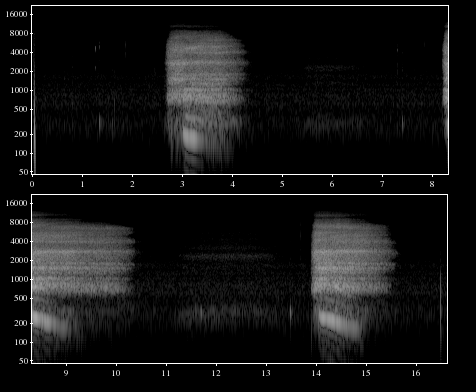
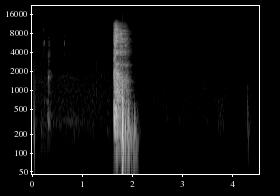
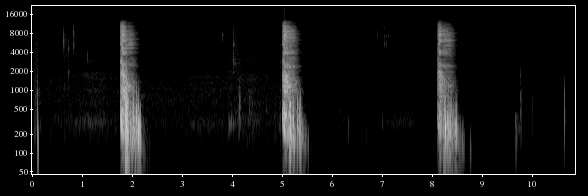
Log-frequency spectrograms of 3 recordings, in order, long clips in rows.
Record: {"exhalation_length": "16.6 s", "exhalation_amplitude": 7425, "exhalation_signal_mean_std_ratio": 0.42, "cough_length": "4.6 s", "cough_amplitude": 32768, "cough_signal_mean_std_ratio": 0.17, "three_cough_length": "10.9 s", "three_cough_amplitude": 32768, "three_cough_signal_mean_std_ratio": 0.2, "survey_phase": "alpha (2021-03-01 to 2021-08-12)", "age": "65+", "gender": "Female", "wearing_mask": "No", "symptom_none": true, "symptom_onset": "12 days", "smoker_status": "Never smoked", "respiratory_condition_asthma": false, "respiratory_condition_other": false, "recruitment_source": "REACT", "submission_delay": "1 day", "covid_test_result": "Negative", "covid_test_method": "RT-qPCR"}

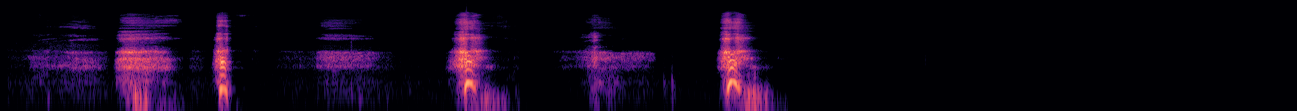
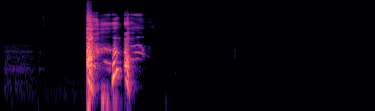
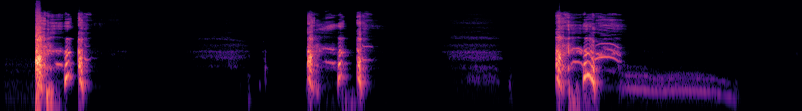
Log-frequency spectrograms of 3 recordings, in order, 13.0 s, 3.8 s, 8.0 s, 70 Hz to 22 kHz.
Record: {"exhalation_length": "13.0 s", "exhalation_amplitude": 32767, "exhalation_signal_mean_std_ratio": 0.22, "cough_length": "3.8 s", "cough_amplitude": 32768, "cough_signal_mean_std_ratio": 0.2, "three_cough_length": "8.0 s", "three_cough_amplitude": 32768, "three_cough_signal_mean_std_ratio": 0.23, "survey_phase": "beta (2021-08-13 to 2022-03-07)", "age": "65+", "gender": "Female", "wearing_mask": "No", "symptom_cough_any": true, "symptom_sore_throat": true, "symptom_onset": "12 days", "smoker_status": "Ex-smoker", "respiratory_condition_asthma": false, "respiratory_condition_other": false, "recruitment_source": "REACT", "submission_delay": "2 days", "covid_test_result": "Negative", "covid_test_method": "RT-qPCR"}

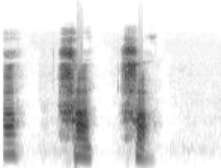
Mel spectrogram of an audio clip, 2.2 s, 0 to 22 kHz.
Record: {"exhalation_length": "2.2 s", "exhalation_amplitude": 32767, "exhalation_signal_mean_std_ratio": 0.37, "survey_phase": "beta (2021-08-13 to 2022-03-07)", "age": "18-44", "gender": "Female", "wearing_mask": "No", "symptom_none": true, "smoker_status": "Never smoked", "respiratory_condition_asthma": false, "respiratory_condition_other": false, "recruitment_source": "Test and Trace", "submission_delay": "1 day", "covid_test_result": "Negative", "covid_test_method": "RT-qPCR"}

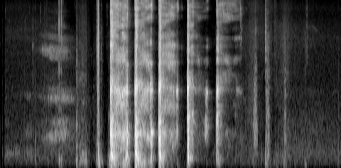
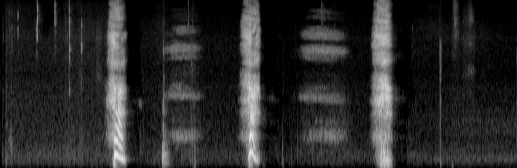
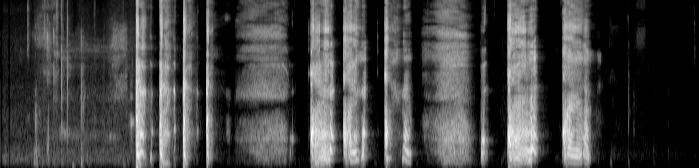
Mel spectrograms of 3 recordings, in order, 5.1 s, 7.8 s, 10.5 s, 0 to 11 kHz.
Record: {"cough_length": "5.1 s", "cough_amplitude": 32768, "cough_signal_mean_std_ratio": 0.28, "exhalation_length": "7.8 s", "exhalation_amplitude": 28278, "exhalation_signal_mean_std_ratio": 0.23, "three_cough_length": "10.5 s", "three_cough_amplitude": 32768, "three_cough_signal_mean_std_ratio": 0.33, "survey_phase": "beta (2021-08-13 to 2022-03-07)", "age": "45-64", "gender": "Female", "wearing_mask": "No", "symptom_diarrhoea": true, "smoker_status": "Never smoked", "respiratory_condition_asthma": false, "respiratory_condition_other": true, "recruitment_source": "REACT", "submission_delay": "2 days", "covid_test_result": "Negative", "covid_test_method": "RT-qPCR", "influenza_a_test_result": "Negative", "influenza_b_test_result": "Negative"}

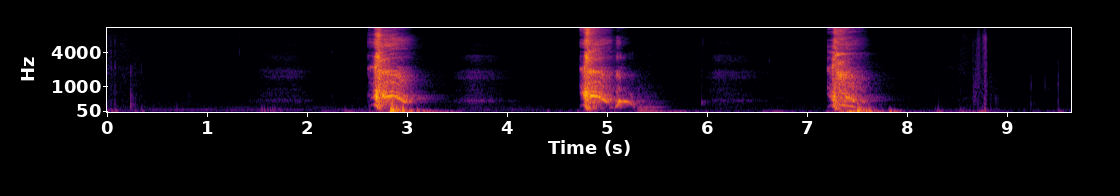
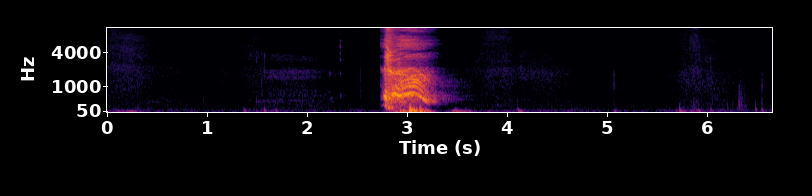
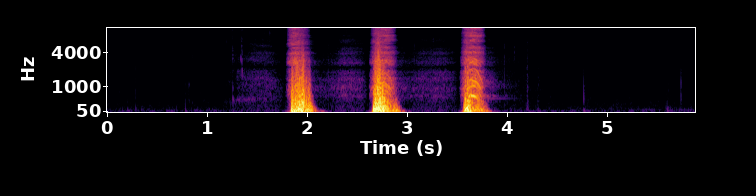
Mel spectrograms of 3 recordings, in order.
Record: {"three_cough_length": "9.6 s", "three_cough_amplitude": 19896, "three_cough_signal_mean_std_ratio": 0.25, "cough_length": "6.7 s", "cough_amplitude": 8133, "cough_signal_mean_std_ratio": 0.23, "exhalation_length": "5.9 s", "exhalation_amplitude": 32768, "exhalation_signal_mean_std_ratio": 0.24, "survey_phase": "alpha (2021-03-01 to 2021-08-12)", "age": "18-44", "gender": "Male", "wearing_mask": "No", "symptom_none": true, "smoker_status": "Never smoked", "respiratory_condition_asthma": false, "respiratory_condition_other": false, "recruitment_source": "REACT", "submission_delay": "0 days", "covid_test_result": "Negative", "covid_test_method": "RT-qPCR"}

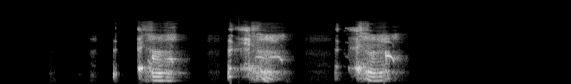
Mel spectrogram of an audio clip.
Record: {"three_cough_length": "5.7 s", "three_cough_amplitude": 29476, "three_cough_signal_mean_std_ratio": 0.4, "survey_phase": "beta (2021-08-13 to 2022-03-07)", "age": "18-44", "gender": "Female", "wearing_mask": "No", "symptom_none": true, "symptom_onset": "5 days", "smoker_status": "Ex-smoker", "respiratory_condition_asthma": false, "respiratory_condition_other": false, "recruitment_source": "REACT", "submission_delay": "1 day", "covid_test_result": "Negative", "covid_test_method": "RT-qPCR", "influenza_a_test_result": "Negative", "influenza_b_test_result": "Negative"}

